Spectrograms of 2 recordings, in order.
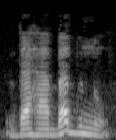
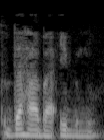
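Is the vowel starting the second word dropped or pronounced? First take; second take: dropped; pronounced. First: The words merge, dropping the second word's first vowel. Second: The second word keeps its own first vowel. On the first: The speaker calls it right. "Dhahababnu, not Dhahaba ibnu" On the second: The speaker calls it wrong. "not Dhahaba ibnu"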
